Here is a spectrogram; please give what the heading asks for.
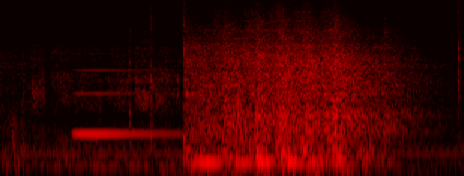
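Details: Vehicle after VIN-matching new ABS pump and erasing codes: engine catches roughly after short crank, runs about a second, then dies by itself, running shorter with each try; starts then stalls.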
